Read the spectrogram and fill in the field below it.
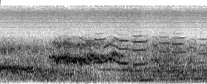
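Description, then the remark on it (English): Loud, continuous tire squeal and skidding from racing cars on the downhill stretch of a race course, with engines roaring throughout and a high screech that rises and bends over the noisy mix. “Now they're on the downhill stretch of the course, which is the last portion of the course before we go back into the start and finish straight.”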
